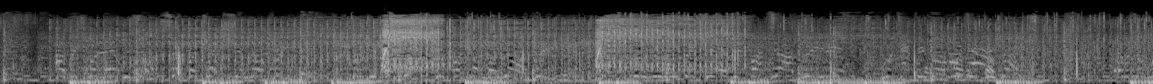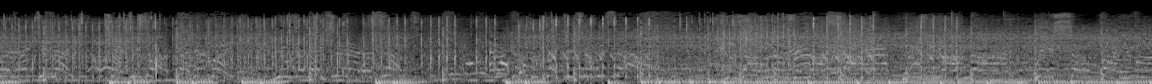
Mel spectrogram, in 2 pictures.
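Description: Loud rock music with a steady driving drum beat, with crashes about four and six seconds in.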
